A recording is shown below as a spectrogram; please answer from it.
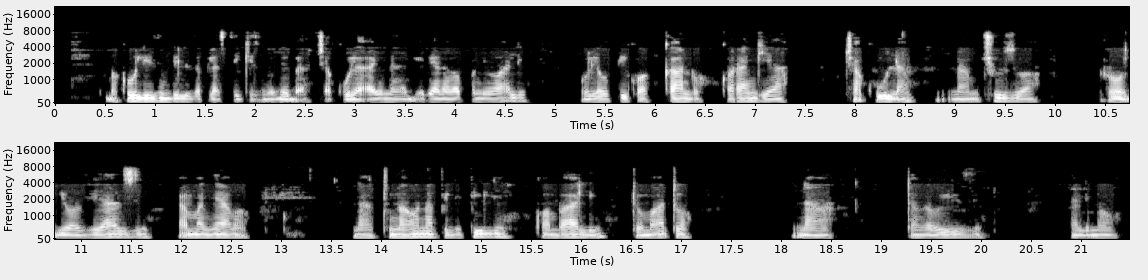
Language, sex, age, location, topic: Swahili, male, 25-35, Mombasa, agriculture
